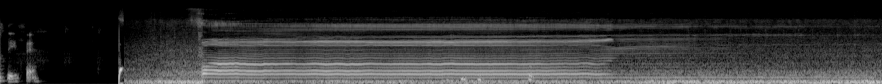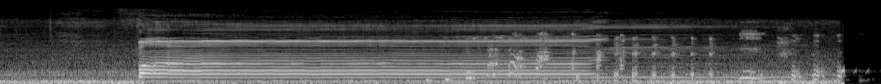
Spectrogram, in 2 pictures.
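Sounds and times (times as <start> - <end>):
speech: 0.0 - 0.5, 2.0 - 3.0, 10.2 - 10.8
constant low ship engine rumble: 1.3 - 17.6
ship's horn blasts announcing departure: 2.0 - 16.8
laughter: 4.3 - 5.8, 12.9 - 17.4.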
